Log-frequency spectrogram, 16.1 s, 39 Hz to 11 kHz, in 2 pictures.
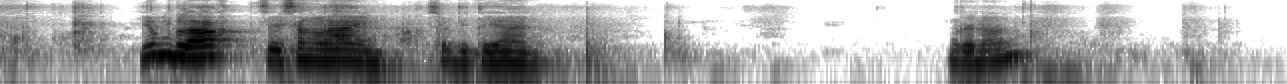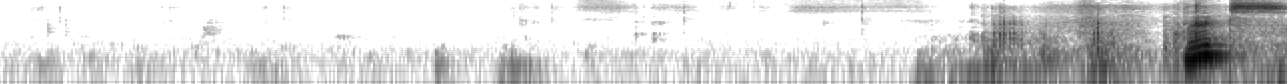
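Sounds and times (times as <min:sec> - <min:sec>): rustling handling noise: 0:00.0 - 0:03.0, 0:14.0 - 0:16.0.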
